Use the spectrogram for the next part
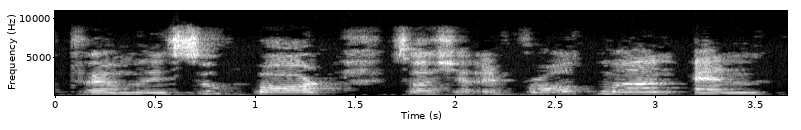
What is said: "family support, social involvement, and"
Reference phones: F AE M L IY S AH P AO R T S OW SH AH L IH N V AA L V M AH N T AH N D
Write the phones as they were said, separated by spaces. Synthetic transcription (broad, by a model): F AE M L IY S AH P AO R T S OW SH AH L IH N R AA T M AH N AH N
